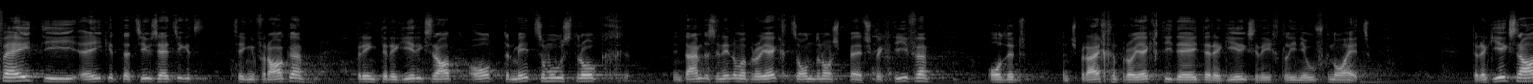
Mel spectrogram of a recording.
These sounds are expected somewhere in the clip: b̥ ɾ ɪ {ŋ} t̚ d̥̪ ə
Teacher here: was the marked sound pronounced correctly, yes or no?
yes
